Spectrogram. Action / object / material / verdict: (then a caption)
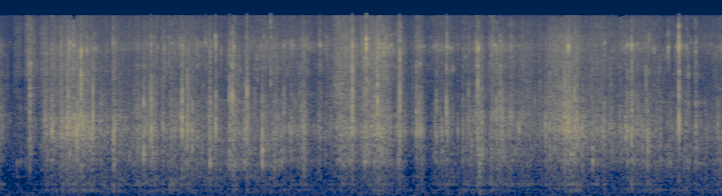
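scrape / cardboard jigsaw puzzle pieces in a cardboard box lid / cardboard / none. Fingertips sweep and stir many small cardboard jigsaw puzzle pieces across the bottom of a shallow cardboard box lid. The result is a steady, dry rustling and crinkling, full of quick papery clicks and ticks. It sits mostly in the upper midrange, with bright edges and almost no low end, and swells in waves as the pieces are pushed around.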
